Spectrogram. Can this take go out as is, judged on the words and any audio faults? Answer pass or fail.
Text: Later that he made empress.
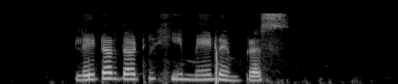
pass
